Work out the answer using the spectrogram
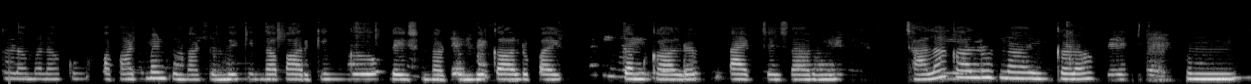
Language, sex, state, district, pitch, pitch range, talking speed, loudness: Telugu, female, Telangana, Karimnagar, 240 Hz, 230-260 Hz, 65 wpm, -19 LUFS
